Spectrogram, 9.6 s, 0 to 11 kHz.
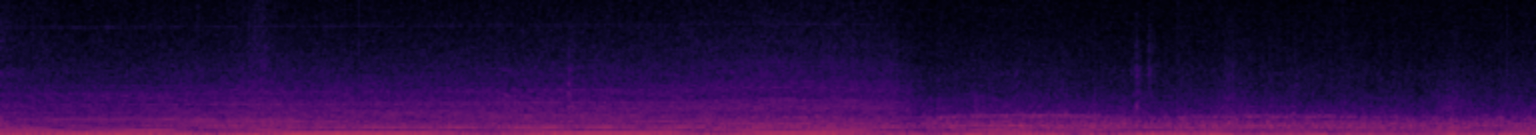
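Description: A Subaru BRZ race car in the Forza 5 racing game, tuned for B class, its engine holding a steady high drone while accelerating, with pitch shifting at gear changes partway through.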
